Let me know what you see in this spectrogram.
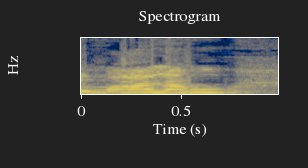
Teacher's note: یہ واو لین ہے، واو ساکن اس سے پہلے زبر واو لین تو نرمی کے ساتھ ادا کریں گے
